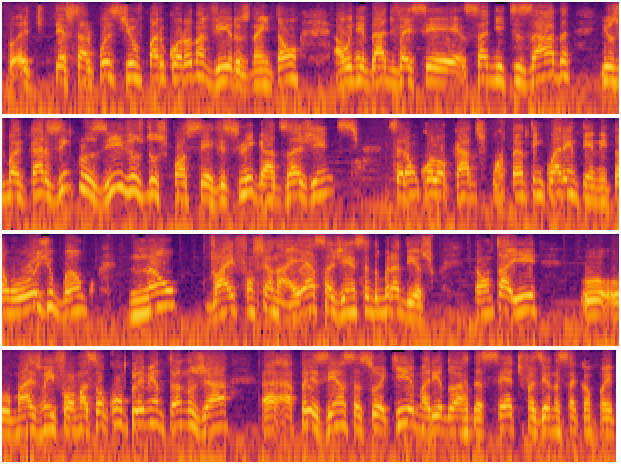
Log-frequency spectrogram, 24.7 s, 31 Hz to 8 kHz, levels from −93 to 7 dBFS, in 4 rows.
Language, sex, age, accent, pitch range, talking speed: Portuguese, male, 50-69, Brazilian, 160-205 Hz, 145 wpm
